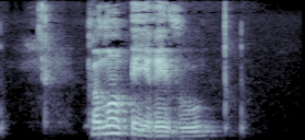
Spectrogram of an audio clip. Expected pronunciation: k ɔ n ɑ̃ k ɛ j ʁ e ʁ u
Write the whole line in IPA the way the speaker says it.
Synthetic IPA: k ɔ m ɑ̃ p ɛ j ʁ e v u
